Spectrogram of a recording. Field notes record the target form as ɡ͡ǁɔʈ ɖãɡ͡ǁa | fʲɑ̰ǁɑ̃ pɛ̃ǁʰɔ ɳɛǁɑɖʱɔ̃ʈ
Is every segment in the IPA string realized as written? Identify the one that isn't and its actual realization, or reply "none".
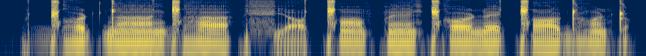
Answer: none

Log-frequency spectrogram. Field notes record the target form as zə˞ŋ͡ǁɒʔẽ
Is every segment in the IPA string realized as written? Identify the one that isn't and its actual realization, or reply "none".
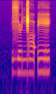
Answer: none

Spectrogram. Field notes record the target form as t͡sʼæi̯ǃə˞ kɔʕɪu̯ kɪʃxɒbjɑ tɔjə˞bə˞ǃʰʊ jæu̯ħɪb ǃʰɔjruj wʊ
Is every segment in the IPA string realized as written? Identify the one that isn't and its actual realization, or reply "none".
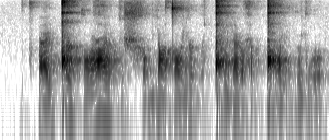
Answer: ɒ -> ʌ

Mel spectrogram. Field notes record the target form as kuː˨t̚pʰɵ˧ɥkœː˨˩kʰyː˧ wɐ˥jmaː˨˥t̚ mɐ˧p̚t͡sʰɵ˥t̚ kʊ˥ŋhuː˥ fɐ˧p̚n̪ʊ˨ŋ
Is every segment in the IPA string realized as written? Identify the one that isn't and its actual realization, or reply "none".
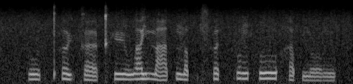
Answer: f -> h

